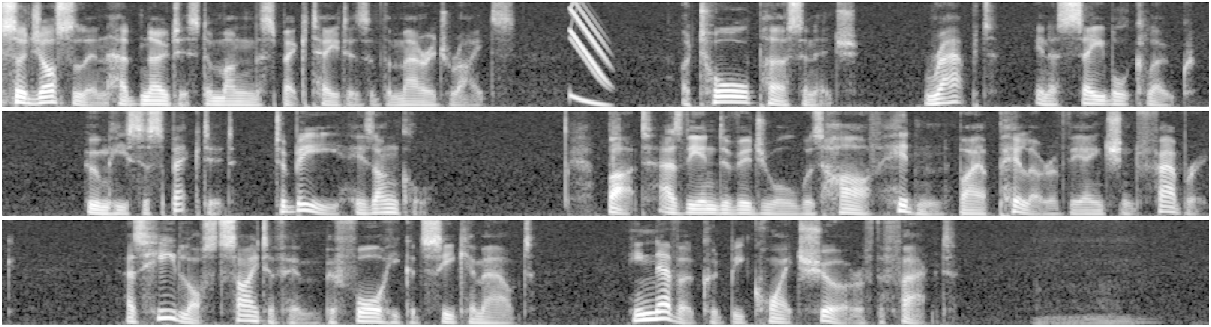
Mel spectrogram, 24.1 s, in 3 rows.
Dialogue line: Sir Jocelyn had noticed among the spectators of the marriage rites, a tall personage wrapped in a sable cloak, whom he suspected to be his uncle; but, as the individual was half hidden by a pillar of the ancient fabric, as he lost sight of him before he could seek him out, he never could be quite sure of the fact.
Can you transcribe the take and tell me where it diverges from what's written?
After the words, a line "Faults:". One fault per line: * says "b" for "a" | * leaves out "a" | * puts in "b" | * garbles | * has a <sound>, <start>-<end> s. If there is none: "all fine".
Sir Jocelyn had noticed among the spectators of the marriage rites, a tall personage wrapped in a sable cloak, whom he suspected to be his uncle; but, as the individual was half hidden by a pillar of the ancient fabric, as he lost sight of him before he could seek him out, he never could be quite sure of the fact.
Faults:
* has a chirp, 3.8-4.1 s
* has a breath, 22.8-23.9 s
